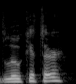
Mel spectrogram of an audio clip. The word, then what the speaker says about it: Lukather: Like Mark said, Eddie Van Halen doing the solo and Steve Lukather.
